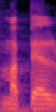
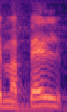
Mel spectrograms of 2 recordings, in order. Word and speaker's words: m'appelle: Maybe it's the way she seemed to think Mapel rhymes with my apple. Sit down, Patty. Yes, Madame Bouvier. Right. Madame Bouvier.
